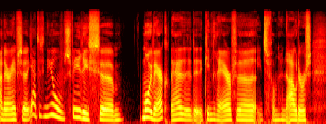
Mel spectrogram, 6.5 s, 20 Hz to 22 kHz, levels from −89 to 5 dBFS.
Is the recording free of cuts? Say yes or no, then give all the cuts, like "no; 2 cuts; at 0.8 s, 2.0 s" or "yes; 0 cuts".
no; 2 cuts; at 3.4 s, 5.1 s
